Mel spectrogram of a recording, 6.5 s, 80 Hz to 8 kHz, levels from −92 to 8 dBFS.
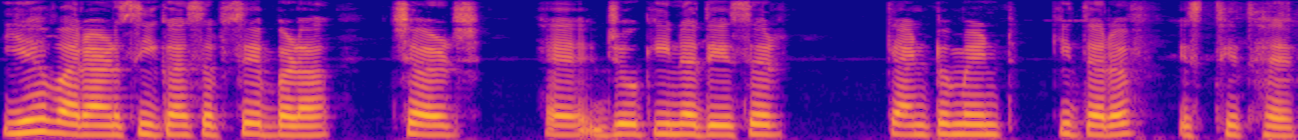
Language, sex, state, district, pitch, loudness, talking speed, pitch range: Hindi, female, Uttar Pradesh, Varanasi, 205 Hz, -16 LUFS, 130 wpm, 195-215 Hz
